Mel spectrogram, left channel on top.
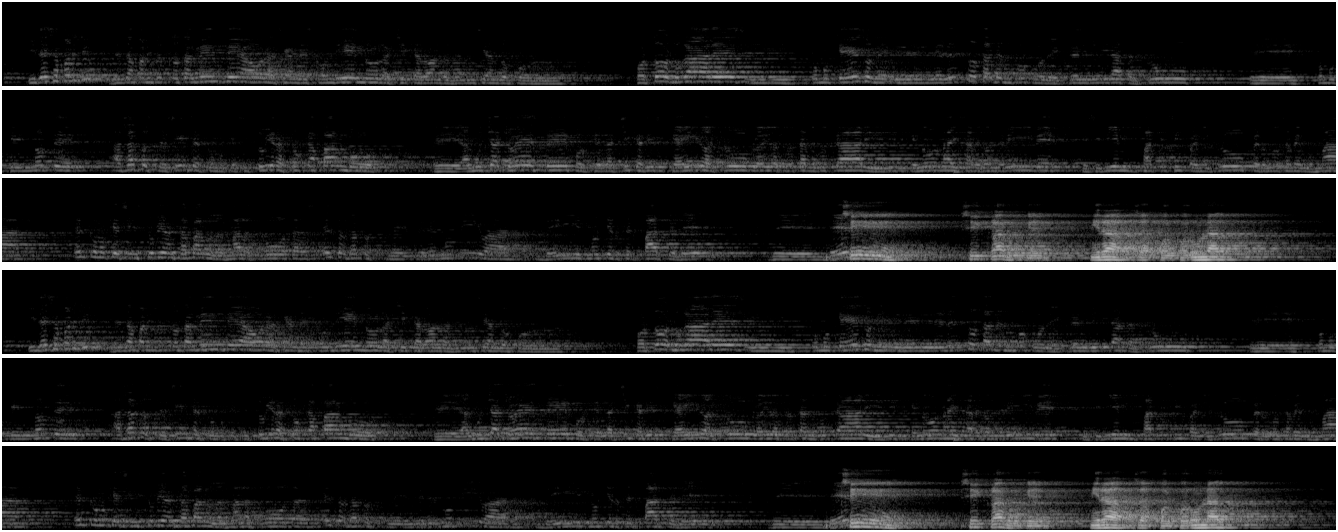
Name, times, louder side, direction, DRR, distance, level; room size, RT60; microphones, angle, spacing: voice 1, 0.3-5.6 6.3-11.9 12.5-14.1 14.4-17.1 17.6-26.9 27.4-33.8 34.3-35.5, left 1 dB, 5° left, -1 dB, 1.1 m, -42 dB
voice 2, 35.1-35.7 36.3-37.1 37.6-38.9, right 1 dB, 25° right, 2 dB, 0.6 m, -26 dB
18.0 x 8.0 x 4.4 m, 2.6 s
head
